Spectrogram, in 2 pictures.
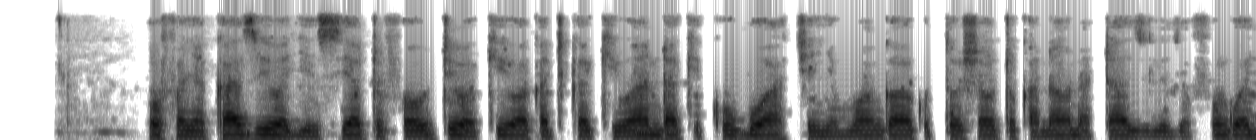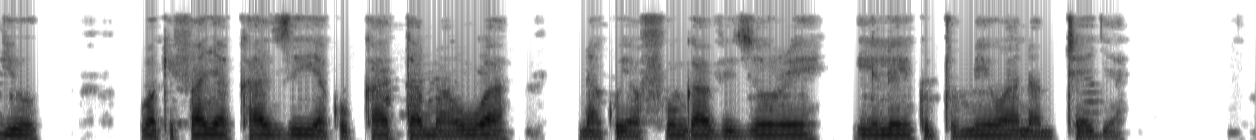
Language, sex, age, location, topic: Swahili, male, 25-35, Dar es Salaam, agriculture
